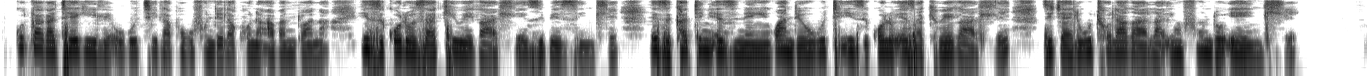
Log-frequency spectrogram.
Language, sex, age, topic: North Ndebele, male, 25-35, education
